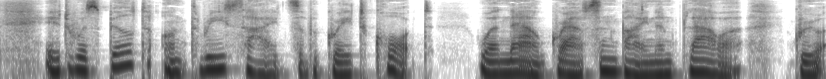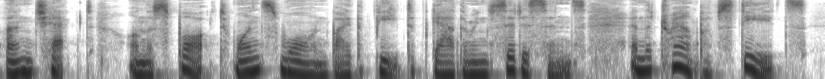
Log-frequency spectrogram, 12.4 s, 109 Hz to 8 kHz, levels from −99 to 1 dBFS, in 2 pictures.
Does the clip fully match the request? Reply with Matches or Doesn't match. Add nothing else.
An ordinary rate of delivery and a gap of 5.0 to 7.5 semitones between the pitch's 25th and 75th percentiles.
Doesn't match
